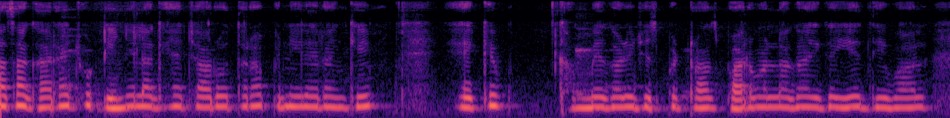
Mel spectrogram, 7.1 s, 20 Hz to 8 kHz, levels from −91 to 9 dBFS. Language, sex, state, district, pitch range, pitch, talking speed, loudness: Hindi, male, Andhra Pradesh, Guntur, 205-225 Hz, 215 Hz, 200 wpm, -32 LUFS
